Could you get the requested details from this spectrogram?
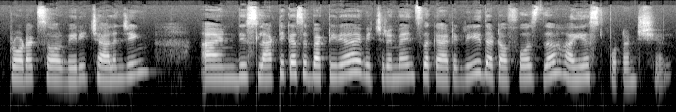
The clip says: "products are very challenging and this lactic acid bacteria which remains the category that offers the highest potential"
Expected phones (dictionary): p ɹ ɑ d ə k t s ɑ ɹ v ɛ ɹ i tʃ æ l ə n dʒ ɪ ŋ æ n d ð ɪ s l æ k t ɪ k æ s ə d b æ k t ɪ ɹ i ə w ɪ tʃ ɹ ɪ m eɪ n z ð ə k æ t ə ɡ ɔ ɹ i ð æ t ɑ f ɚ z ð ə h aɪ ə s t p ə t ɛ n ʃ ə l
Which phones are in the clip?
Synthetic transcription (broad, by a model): p ɹ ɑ d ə k t s ɑ ɹ v ɛ ɹ i tʃ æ l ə n dʒ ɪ ŋ æ n d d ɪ s l æ k t ɪ k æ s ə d b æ k t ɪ ɹ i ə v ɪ tʃ ɹ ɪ m eɪ n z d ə k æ t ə ɡ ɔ ɹ i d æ t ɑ f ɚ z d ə h aɪ ə s t p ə t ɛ n ʃ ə l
